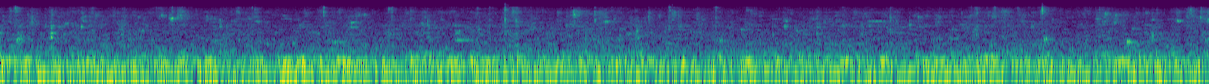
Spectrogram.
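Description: Autumn rain dripping onto glazed earthenware jars: scattered, irregular drop ticks over a faint steady background.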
